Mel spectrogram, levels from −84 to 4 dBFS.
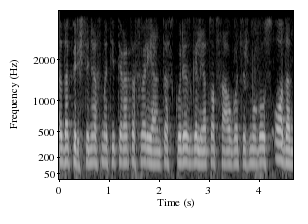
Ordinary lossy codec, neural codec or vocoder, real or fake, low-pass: AAC, 24 kbps; none; real; 3.6 kHz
